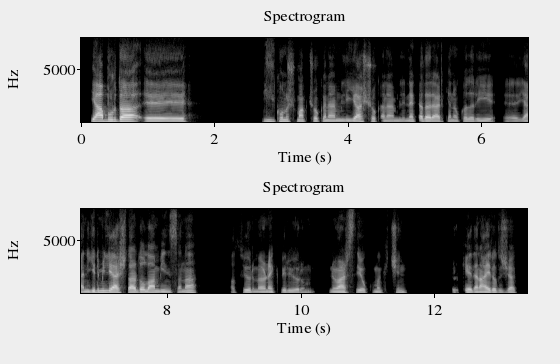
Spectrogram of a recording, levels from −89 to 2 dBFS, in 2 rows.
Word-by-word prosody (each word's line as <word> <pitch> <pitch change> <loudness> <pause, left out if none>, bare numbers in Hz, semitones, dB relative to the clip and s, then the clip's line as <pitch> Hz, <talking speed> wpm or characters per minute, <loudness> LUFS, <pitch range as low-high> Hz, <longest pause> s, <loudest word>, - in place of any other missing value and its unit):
Ya, 190 - +8
burada, 185 +2 +7
eee 155 -2 +3 1.1
dil 160 +2 -6
konuşmak 155 -3 -3
çok 155 -4 -6
önemli, 145 0 -3
yaş 150 +1 +1
çok 140 -3 -8
önemli. 120 -1 -7
Ne 150 +1 -2
kadar 145 -2 +1
erken 135 +2 -2
o 135 -1 -8
kadar 135 0 -6
iyi. 130 +1 -6
Eee, - - -18
yani, 130 +3 -4
20'li 160 +3 0
yaşlarda 150 -1 +4
olan 150 0 +3
bir 140 - -2
insana, 145 +5 -4 0.5
atıyorum, 130 -2 -6
örnek 135 0 -4
veriyorum, 115 +3 -7 0.2
üniversiteyi 135 -2 -2
okumak 120 -1 -12
için 75 +2 -13 0.7
Türkiye'den 130 -1 -2
ayrılacak, 125 -1 -1
140 Hz, 140 wpm, -24 LUFS, 130-150 Hz, 1.1 s, Ya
